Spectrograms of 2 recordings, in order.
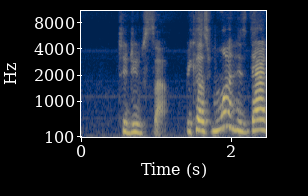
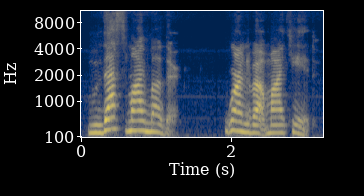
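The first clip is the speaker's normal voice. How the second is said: ordinary talk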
